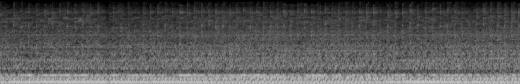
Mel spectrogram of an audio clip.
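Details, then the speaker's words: Vintage BSA motorcycle that the owner couldn't start, after kick-starting: a low, heavy idle that won't settle into a clean even beat and nearly dies. Rough idle; clogged pilot jets and off idle settings suspected, to be cleaned and adjusted. "doesn't sound good sounds uneven we go I'm gonna die yeah okay so it needs some adjusting we'll go through the uh the uh pilot jet cleaning and uh check the uh idle settings"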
